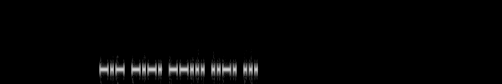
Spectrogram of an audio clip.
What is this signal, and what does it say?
Morse code, heard as a keyed tone, about 45 wpm, 700 Hz. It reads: KC7FS
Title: USA Call Signs - 5 Characters - Repeated 3x - 45wpm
